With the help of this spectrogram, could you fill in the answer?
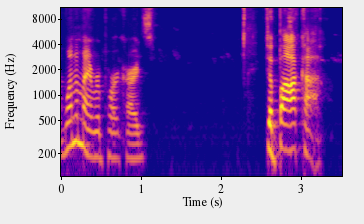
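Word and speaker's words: Dabaca: of my report cards debaca rhyme with chewbacca d a a d-a-b-a-c-a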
